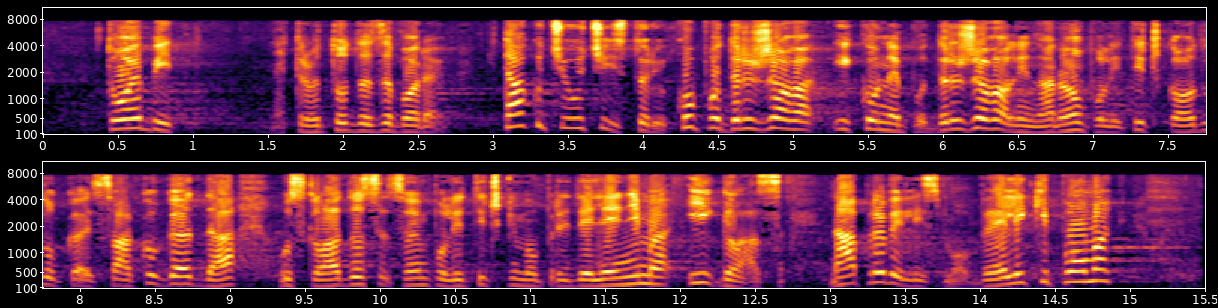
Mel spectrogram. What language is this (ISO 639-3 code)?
srp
